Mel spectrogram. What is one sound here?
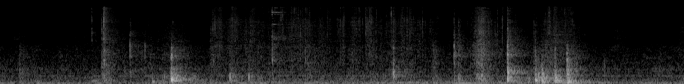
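Tools clatter on a hard counter.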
